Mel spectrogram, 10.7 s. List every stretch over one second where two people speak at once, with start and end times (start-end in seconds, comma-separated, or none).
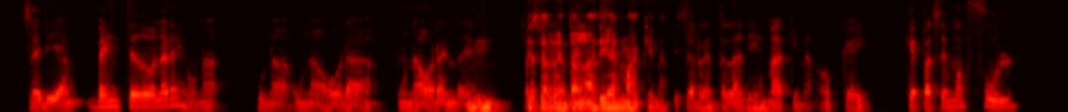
4.6-6.1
